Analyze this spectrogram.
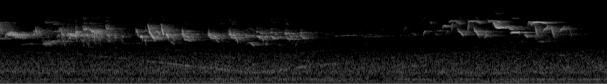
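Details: Wren song: two bright, fast, high-pitched trilling phrases separated by a quiet gap, each a rapid run of sharp notes, over steady low environmental noise.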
